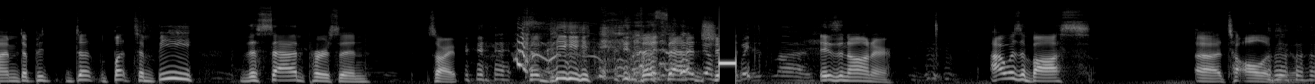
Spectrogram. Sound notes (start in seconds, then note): 7.1 beep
